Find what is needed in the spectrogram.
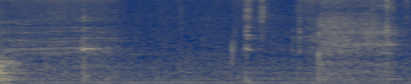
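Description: Light handling sounds of a glass olive oil bottle being taken down from a kitchen cabinet and opened: a faint click about half a second in, a few small ticks a little later, and a soft rustle near the end.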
